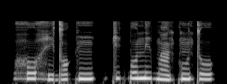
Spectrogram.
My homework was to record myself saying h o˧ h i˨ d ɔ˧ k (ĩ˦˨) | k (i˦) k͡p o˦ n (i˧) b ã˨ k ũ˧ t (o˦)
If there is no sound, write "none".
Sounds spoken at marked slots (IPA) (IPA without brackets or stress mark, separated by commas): ĩ˧, i˧, i˧, o˧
